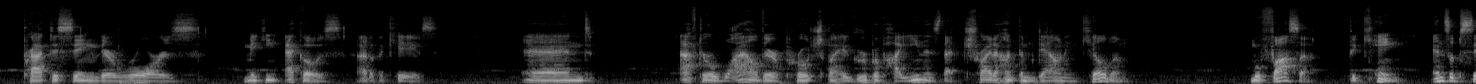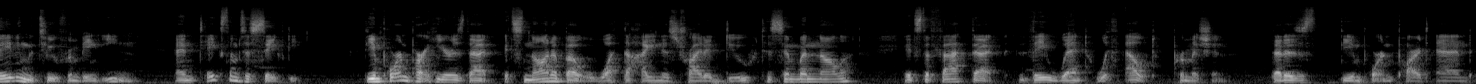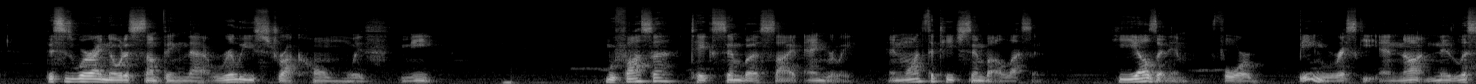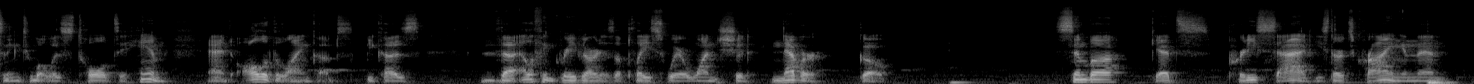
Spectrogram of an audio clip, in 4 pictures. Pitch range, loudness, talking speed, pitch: 85-120 Hz, -29 LUFS, 150 wpm, 100 Hz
